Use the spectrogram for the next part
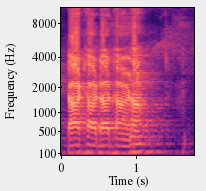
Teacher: ऐसे णा का आपने टा, ठा, डा, ढा, णा, मूर्धा पढ़ा, तो मूर्धा भी है और नासिका भी है।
